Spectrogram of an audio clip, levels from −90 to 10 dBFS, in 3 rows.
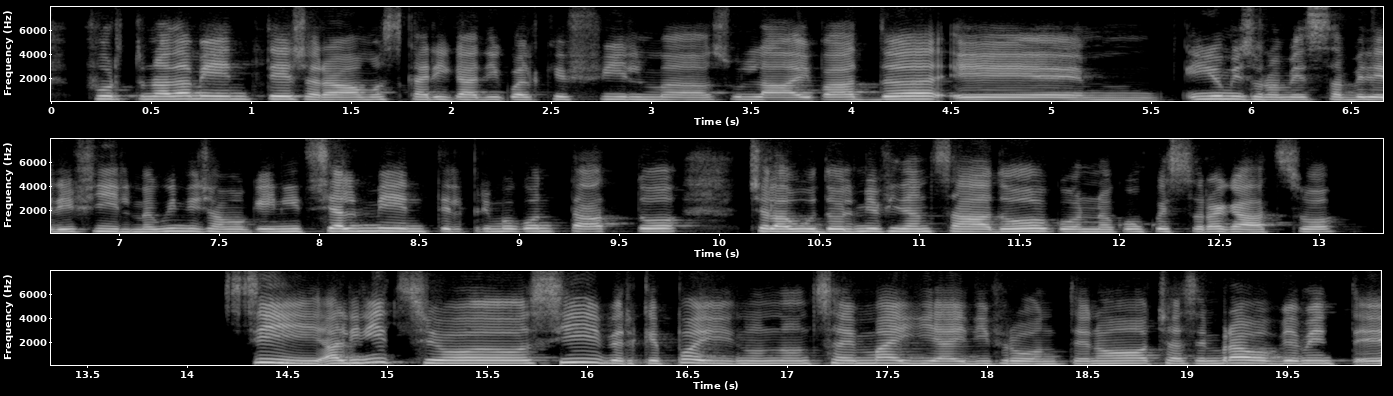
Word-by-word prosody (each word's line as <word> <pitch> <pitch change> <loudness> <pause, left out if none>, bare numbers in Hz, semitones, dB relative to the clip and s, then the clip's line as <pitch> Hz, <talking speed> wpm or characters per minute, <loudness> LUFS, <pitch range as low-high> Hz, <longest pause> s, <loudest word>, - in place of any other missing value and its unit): Fortunatamente, 245 -1 +2
c'eravamo 200 -2 0
scaricati 210 0 -3
qualche 205 +1 -3
film 205 -3 -5
sull'iPad, 210 +4 +1
ehm, 195 -2 -2
io 240 +3 +2
mi 240 - +1
sono 210 -3 -3
messa 200 +1 -4
a - - -9
vedere 200 -1 +1
i 200 - -2
film, 195 -2 -4
quindi 230 +1 -2
diciamo 200 -2 -4
che 210 - -2
inizialmente, 225 +1 +1
il 205 -2 -2
primo 220 +1 -4
contatto 230 0 0 0.3
ce 230 - -1
l'avuto 215 0 +4
il 210 - 0
mio 225 0 +3
fidanzato 220 0 +2
con 200 -1 -2
con 205 0 -3
questo 210 0 -4
ragazzo. 200 0 -1 1.1
Sì, 270 -7 +2
all'inizio, 235 -3 +2
sì, 300 +6 +1
perché 225 -1 -1
poi 230 -3 0
non 215 0 -4
non 220 0 -3
sai 230 0 -2
mai 230 -1 0
chi 215 0 -3
hai 205 -1 0
di 210 +1 -7
fronte, 205 -2 -4
no, 220 +1 0
cioè, 220 -1 -3
sembrava 230 +3 +3
ovviamente 225 -1 -1
215 Hz, 145 wpm, -22 LUFS, 205-230 Hz, 1.1 s, l'avuto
